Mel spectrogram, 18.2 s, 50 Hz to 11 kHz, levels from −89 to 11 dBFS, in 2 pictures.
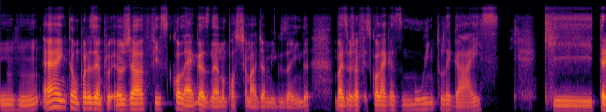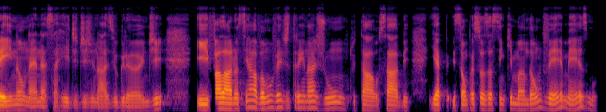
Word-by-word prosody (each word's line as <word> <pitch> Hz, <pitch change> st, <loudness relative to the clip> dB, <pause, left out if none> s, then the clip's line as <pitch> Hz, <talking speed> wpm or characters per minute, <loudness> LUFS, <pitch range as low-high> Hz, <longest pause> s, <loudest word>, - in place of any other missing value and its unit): Uhum. 105 Hz, 0 st, -5 dB
É 155 Hz, +4 st, +6 dB
então, 145 Hz, -4 st, +1 dB
por 130 Hz, +1 st, +3 dB
exemplo, 125 Hz, -2 st, +3 dB
eu 110 Hz, -, +2 dB
já 120 Hz, +1 st, +5 dB
fiz 120 Hz, 0 st, -7 dB
colegas, 95 Hz, -7 st, +3 dB
né, 90 Hz, -1 st, +1 dB
não 95 Hz, 0 st, -4 dB
posso -, -, -6 dB
chamar 85 Hz, -2 st, -2 dB
de 90 Hz, +2 st, -3 dB
amigos 90 Hz, 0 st, -10 dB
ainda, 85 Hz, +2 st, -5 dB, 0.4 s
mas -, -, +3 dB
eu -, -, -1 dB
já -, -, +1 dB
fiz -, -, -11 dB
colegas 100 Hz, 0 st, -1 dB
muito 110 Hz, +3 st, -8 dB
legais 95 Hz, -3 st, -5 dB, 0.7 s
que 95 Hz, -1 st, -4 dB
treinam, 100 Hz, +2 st, +6 dB
né, 90 Hz, -1 st, 0 dB
nessa 90 Hz, -3 st, -4 dB
rede 90 Hz, -1 st, -6 dB
de 85 Hz, -, -7 dB
ginásio 85 Hz, 0 st, -5 dB
grande 90 Hz, +5 st, -4 dB, 0.5 s
e 110 Hz, -1 st, +4 dB
falaram 125 Hz, -1 st, +8 dB
assim: 120 Hz, -, -4 dB
"Ah, 155 Hz, -1 st, +2 dB
vamo 130 Hz, +3 st, 0 dB
ver 150 Hz, +1 st, -3 dB
de -, -, -6 dB
treinar 140 Hz, 0 st, -2 dB
junto 130 Hz, 0 st, -5 dB
e -, -, -14 dB
tal", 100 Hz, -3 st, 0 dB
sabe, 100 Hz, -3 st, 0 dB, 0.3 s
e -, -, -3 dB
é -, -, +7 dB, 0.2 s
e -, -, -6 dB
são 105 Hz, -, 0 dB
pessoas 120 Hz, +1 st, -2 dB
assim 115 Hz, -1 st, -3 dB
que 125 Hz, -, -5 dB
mandam 115 Hz, +4 st, -2 dB
ver 120 Hz, -3 st, 0 dB
mesmo. 115 Hz, -2 st, -4 dB
110 Hz, 175 wpm, -24 LUFS, 95-120 Hz, 0.7 s, falaram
